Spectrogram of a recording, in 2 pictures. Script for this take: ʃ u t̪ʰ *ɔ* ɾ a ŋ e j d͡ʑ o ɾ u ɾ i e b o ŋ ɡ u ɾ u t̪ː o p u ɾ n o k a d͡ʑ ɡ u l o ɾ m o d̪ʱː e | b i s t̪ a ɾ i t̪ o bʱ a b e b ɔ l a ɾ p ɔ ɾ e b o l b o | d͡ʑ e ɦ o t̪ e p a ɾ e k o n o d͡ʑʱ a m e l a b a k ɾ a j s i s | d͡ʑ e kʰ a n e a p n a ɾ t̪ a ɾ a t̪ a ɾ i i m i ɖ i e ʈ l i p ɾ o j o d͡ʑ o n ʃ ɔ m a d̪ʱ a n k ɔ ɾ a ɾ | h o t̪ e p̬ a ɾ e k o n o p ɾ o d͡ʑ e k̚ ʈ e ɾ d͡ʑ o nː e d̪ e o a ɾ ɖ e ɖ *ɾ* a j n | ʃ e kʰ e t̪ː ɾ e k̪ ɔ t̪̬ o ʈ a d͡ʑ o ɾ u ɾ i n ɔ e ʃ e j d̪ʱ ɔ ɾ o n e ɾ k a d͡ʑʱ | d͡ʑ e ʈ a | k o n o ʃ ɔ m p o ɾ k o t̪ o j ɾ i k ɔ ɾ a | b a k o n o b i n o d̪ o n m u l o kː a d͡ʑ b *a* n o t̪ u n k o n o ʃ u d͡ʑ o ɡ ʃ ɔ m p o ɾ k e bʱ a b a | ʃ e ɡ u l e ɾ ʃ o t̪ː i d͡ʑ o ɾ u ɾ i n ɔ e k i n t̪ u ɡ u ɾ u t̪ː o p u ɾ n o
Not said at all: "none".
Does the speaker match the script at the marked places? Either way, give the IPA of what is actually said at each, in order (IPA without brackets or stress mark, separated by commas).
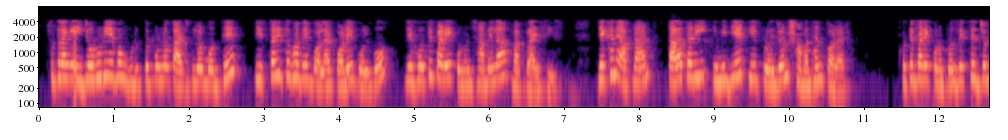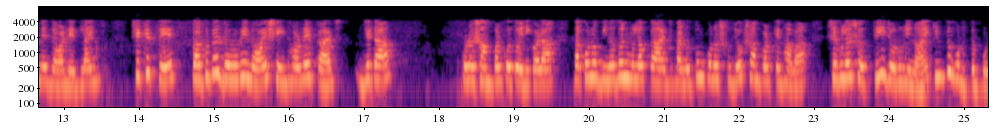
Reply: o, l, a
